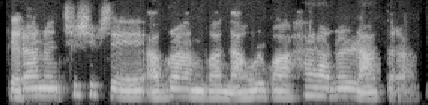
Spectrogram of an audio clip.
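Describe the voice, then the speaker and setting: A woman with a low-pitched voice reads scripture aloud in turns. She reads steadily and deliberately. The recording sounds slightly dull and muffled. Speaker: scripture reader.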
